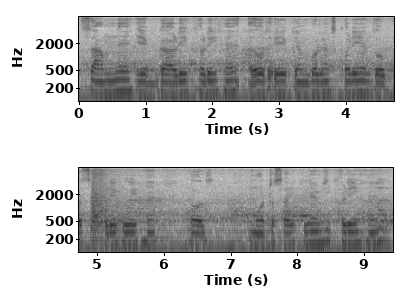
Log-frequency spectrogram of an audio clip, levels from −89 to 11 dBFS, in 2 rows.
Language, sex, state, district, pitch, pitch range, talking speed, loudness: Hindi, male, Uttar Pradesh, Varanasi, 140 Hz, 135-145 Hz, 140 wpm, -18 LUFS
